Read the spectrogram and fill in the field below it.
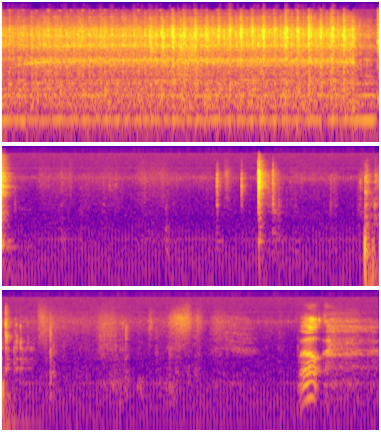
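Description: Sewing machine pushed to overload while stitching fabric scraps, a loud dense whir for about four seconds that cuts off abruptly, followed by scattered clicks and knocks amid quiet.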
